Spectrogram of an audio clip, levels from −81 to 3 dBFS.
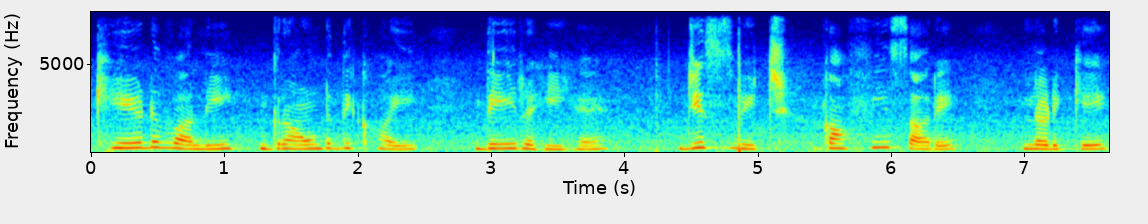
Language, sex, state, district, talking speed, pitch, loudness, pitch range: Punjabi, female, Punjab, Kapurthala, 100 wpm, 235 Hz, -17 LUFS, 220-260 Hz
